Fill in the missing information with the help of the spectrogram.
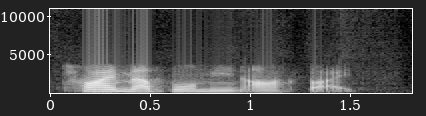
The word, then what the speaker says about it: trimethylamine oxide: And pronounce that again? – Trimethylamine oxide. – Trimethylamine oxide. Okay.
